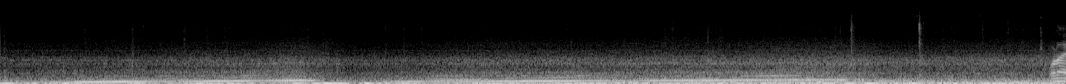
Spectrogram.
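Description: Car engine revving through the gears while driving, a loud steady rumble with rising pitch sweeps as it accelerates, close and continuous with no talk.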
